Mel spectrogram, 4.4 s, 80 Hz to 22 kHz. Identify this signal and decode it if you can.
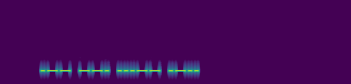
Morse code, heard as a keyed tone, about 29 wpm, 700 Hz. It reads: WG3L
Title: USA Call Signs - 4 Characters - Repeated 3x - 30wpm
